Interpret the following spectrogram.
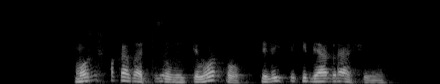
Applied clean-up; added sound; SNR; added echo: neural mask model DeepFilterNet 3.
